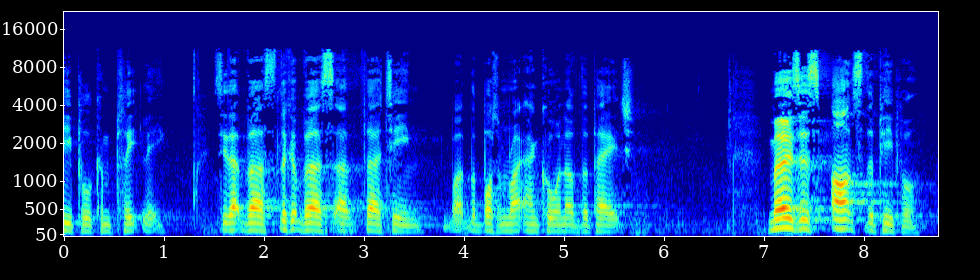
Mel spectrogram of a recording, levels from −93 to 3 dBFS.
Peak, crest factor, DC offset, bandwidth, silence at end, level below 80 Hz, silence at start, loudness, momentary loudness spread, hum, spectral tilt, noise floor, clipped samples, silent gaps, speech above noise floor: -6 dBFS; 26 dB; under 0.1%; 11.5 kHz; 0.2 s; -78 dBFS; 0 s; -30 LUFS; 19 LU; none; -3.5 dB/octave; -69 dBFS; under 0.1%; none; 38 dB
